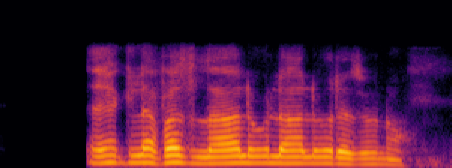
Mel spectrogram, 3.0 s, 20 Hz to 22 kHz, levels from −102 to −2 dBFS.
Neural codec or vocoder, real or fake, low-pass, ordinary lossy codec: codec, 24 kHz, 1.2 kbps, DualCodec; fake; 7.2 kHz; Opus, 24 kbps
